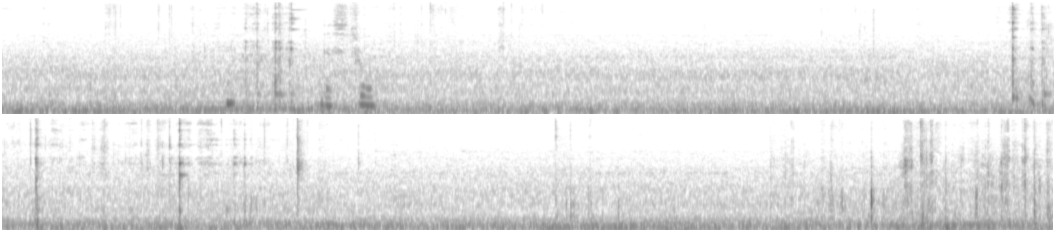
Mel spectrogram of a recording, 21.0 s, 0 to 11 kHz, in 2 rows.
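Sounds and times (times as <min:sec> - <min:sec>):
metal water bottle clinks and knocks: 0:02.3 - 0:03.1, 0:10.0 - 0:13.6.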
